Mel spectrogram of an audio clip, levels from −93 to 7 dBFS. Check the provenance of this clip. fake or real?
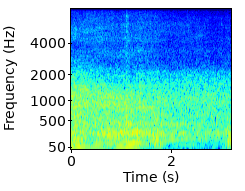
real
